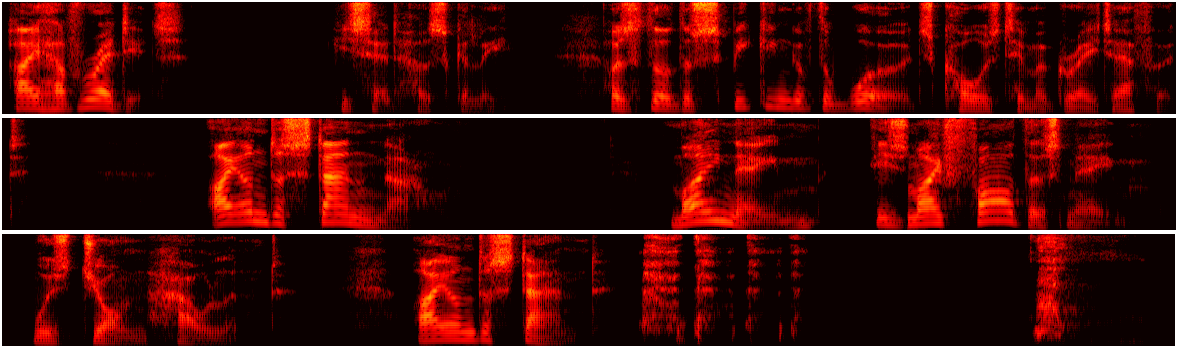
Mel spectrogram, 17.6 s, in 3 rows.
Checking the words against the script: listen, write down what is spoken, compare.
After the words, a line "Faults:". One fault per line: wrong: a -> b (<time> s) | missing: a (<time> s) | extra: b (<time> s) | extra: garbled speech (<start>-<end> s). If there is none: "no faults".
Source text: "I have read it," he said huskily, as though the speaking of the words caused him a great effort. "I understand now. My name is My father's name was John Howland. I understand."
"I have read it," he said huskily, as though the speaking of the words caused him a great effort. "I understand now. My name is My father's name was John Howland. I understand."
Faults:
no faults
